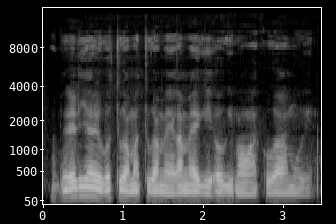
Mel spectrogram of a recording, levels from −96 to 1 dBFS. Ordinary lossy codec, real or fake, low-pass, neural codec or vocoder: AAC, 64 kbps; real; 14.4 kHz; none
